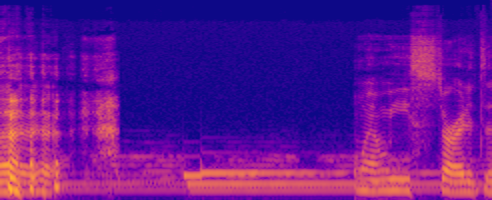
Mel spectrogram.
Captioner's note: laughing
